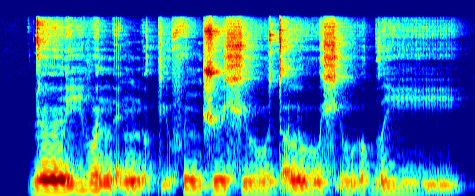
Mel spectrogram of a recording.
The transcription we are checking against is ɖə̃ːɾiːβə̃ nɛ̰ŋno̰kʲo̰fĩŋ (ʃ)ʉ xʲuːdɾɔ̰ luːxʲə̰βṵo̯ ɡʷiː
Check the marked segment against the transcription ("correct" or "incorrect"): incorrect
